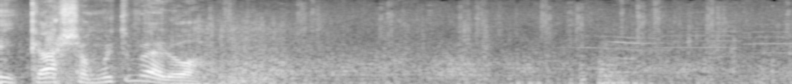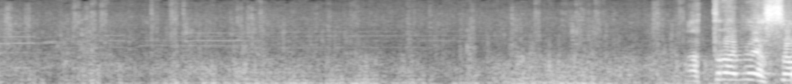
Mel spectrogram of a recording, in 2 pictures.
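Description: Horse hooves thud steadily on a dirt path at a gallop.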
